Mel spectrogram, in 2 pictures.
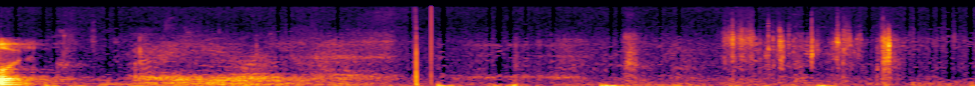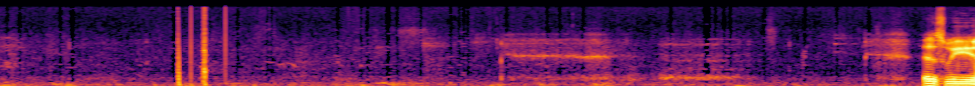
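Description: An older man speaks quietly through a microphone.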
